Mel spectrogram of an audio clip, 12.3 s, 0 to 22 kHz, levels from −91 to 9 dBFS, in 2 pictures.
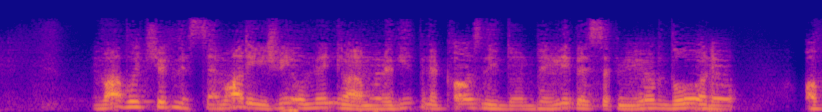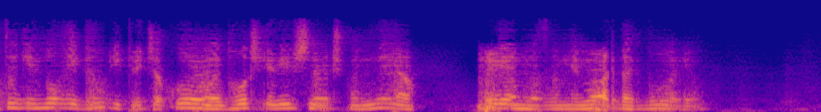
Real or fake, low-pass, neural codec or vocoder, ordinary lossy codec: fake; 19.8 kHz; codec, 44.1 kHz, 0.9 kbps, DAC; MP3, 48 kbps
